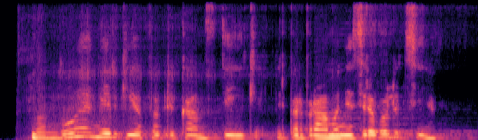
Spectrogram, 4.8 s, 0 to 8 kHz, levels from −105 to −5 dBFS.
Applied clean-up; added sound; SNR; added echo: neural separator model SepFormer DNS4.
